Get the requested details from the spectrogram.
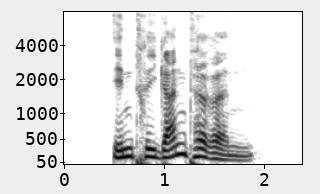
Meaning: inflection of intrigant: 1. strong genitive masculine/neuter singular comparative degree 2. weak/mixed genitive/dative all-gender singular comparative degree
- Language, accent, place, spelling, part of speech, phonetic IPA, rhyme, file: German, Germany, Berlin, intriganteren, adjective, [ɪntʁiˈɡantəʁən], -antəʁən, De-intriganteren.ogg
